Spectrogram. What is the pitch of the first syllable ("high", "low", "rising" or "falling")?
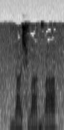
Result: low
